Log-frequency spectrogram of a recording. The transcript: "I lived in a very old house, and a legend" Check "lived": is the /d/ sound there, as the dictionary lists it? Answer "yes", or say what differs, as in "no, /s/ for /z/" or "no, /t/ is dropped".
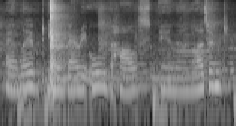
yes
